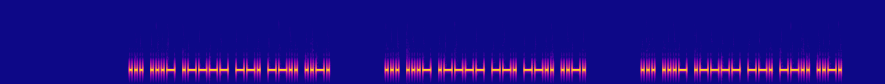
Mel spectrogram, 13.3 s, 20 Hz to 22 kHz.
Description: Morse code, heard as a keyed tone, about 32 wpm, 700 Hz. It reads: SV1GZF SV1GZF SV1GZF
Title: DXCC-100 Call Signs - 6 Characters - Repeated 3x - 30wpm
